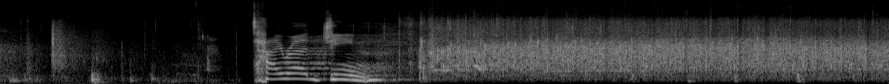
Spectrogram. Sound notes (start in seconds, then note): 4.0 audience clapping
